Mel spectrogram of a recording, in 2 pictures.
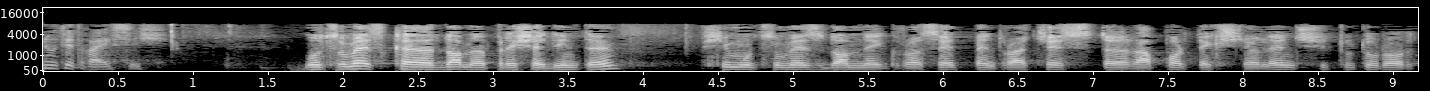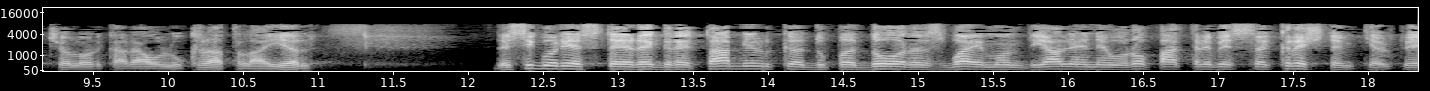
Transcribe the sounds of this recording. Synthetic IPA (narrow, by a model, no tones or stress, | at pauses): nuːtədʁaɪsɛç | mult̪sume̞skd̪oamnəpɾe̞ʃe̞d̪int̪e | ʃimult̪sume̞sk̚d̪oamne̞jɡɾo̞se̞t̪̚pe̞nt̪ɾuat͡ʃe̞st̪rapo̞rt̪e̞kst͡ʃe̞le̞nt̪ʃit̪ut̪uɾo̞rt͡ʃe̞lo̞rkaɾe̞awlukɾat̪laje̞l | d̪e̞siɡurje̞st̪e̞re̞ɡɾe̞t̪abilkəd̪upəd̪o̞wəɾəzboajemo̞nd̪ialeɨne̞uɾo̞pat̪ɾe̞buje̞səkɾe̞ʃt̪e̞mkʲe̞lt̪uj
